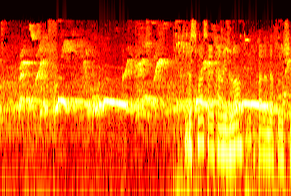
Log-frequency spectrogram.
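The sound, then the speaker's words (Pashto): Turtle doves cooing in small four-cornered cages at a bird market street in Kabul, among other caged birds. Repeated soft, low coos mix with brighter chirps, under a voice speaking. “د کابل د کافروشي په کوڅه کې د نورو مرغانو تر څنګ په آرتو آرتو څلور کونجه قفسونو کې د قمریګانو نارې هم تر غوږ کیږي.”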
